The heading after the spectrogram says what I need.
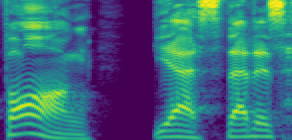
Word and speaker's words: Fang: hot mess oh they're hot mess they're called Fong yes that is how they're pronounced though later on the tribe will be like can we be called fang we don't like the word Fong so it's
